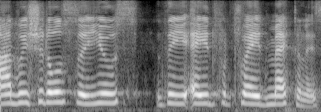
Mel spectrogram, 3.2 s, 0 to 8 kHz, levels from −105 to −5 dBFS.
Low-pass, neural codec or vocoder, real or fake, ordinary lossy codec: none; codec, 16 kHz, 4.8 kbps, FACodec; fake; none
